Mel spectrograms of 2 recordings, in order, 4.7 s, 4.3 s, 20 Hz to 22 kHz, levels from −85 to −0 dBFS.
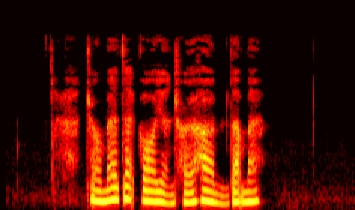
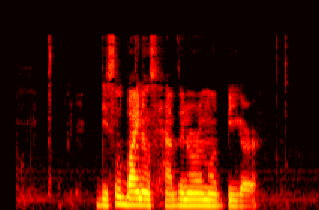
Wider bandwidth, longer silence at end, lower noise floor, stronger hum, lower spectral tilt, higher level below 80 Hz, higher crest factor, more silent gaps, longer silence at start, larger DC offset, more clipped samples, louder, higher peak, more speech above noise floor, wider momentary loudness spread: about the same, 11 kHz vs 11.5 kHz; first, 1.25 s vs 0.85 s; first, -67 dBFS vs -60 dBFS; neither; about the same, -7 dB/octave vs -6.5 dB/octave; about the same, -66 dBFS vs -62 dBFS; about the same, 18 dB vs 20 dB; neither; first, 0.85 s vs 0.65 s; neither; neither; first, -20 LUFS vs -25 LUFS; first, -4 dBFS vs -8 dBFS; first, 48 dB vs 36 dB; first, 15 LU vs 11 LU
